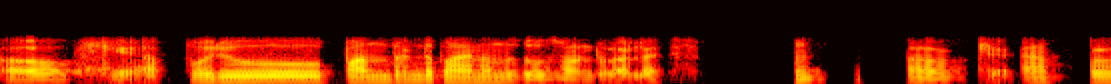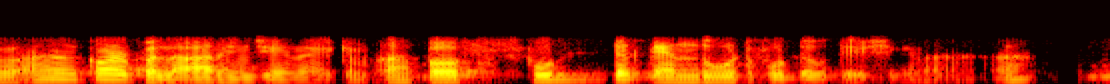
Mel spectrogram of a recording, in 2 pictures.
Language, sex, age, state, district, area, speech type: Malayalam, male, 18-30, Kerala, Idukki, rural, conversation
